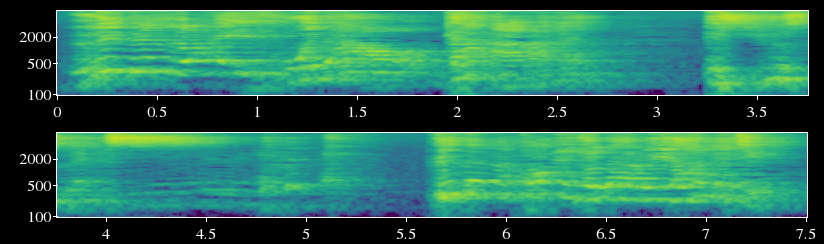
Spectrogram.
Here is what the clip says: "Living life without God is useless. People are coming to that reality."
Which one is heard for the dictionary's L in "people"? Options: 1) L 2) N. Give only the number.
2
